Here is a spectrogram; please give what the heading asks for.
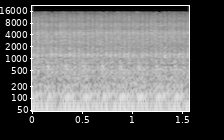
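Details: Lorry (box truck) diesel, knocking began suddenly while carrying a load: idle with a heavy steady knock, five or six a second, thudding through the rumble; cause not yet found, checked before any overhaul.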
